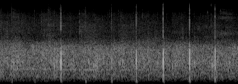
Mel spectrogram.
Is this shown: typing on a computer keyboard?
no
